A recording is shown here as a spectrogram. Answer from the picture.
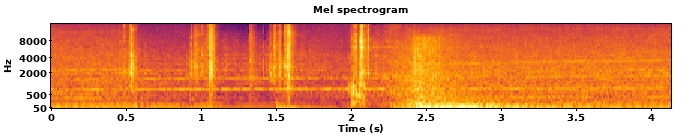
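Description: Trailer sound design: a low rumbling drone under a held tone, struck by four sharp hits about half a second apart, then a swelling whoosh with a deep rumble about two and a half seconds in.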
